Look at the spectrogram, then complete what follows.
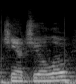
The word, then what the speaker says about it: Cianciolo: I have a hard-to-pronounce last name myself, Cianciolo. It gets mispronounced constantly, so I know what that's like.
